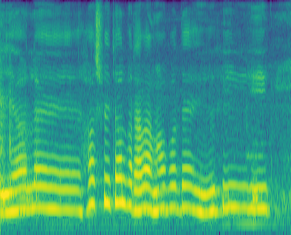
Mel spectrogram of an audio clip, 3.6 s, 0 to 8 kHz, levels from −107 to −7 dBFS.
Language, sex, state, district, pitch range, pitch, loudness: Chakma, female, Tripura, Unakoti, 220-245 Hz, 235 Hz, -14 LUFS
